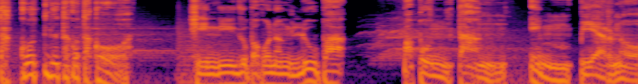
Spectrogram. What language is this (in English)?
Filipino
